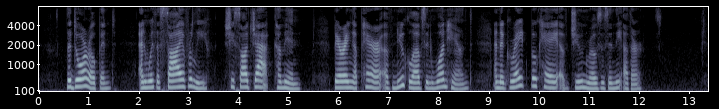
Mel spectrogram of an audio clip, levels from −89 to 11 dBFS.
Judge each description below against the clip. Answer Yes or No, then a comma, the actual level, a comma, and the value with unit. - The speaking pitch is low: No, high, 210 Hz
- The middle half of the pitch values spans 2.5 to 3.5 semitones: Yes, average, 3.2 semitones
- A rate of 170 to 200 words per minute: No, average, 150 wpm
